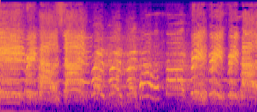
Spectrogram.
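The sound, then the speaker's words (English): A protest crowd at a university campus encampment in D.C. chants loudly, many voices shouting in a steady, rhythmic call-and-response cadence that carries through the whole stretch. “This is what it sounds like this morning at George Washington University encampment in D.C.”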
